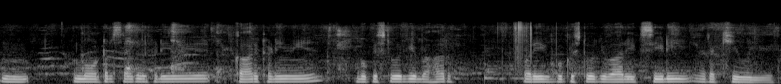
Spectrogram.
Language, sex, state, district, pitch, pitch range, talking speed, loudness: Hindi, male, Uttar Pradesh, Jalaun, 125 Hz, 125-130 Hz, 185 wpm, -24 LUFS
